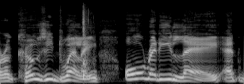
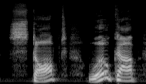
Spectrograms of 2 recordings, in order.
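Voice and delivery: ordinary delivery, nothing marked

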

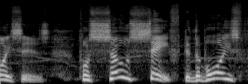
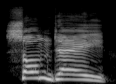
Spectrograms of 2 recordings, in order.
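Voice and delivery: higher-pitched henchman; a pleading question in a raised character voice; pirate Smee; 7 semitones higher than usual. A narrator's reading. Smee offers his cutlass to Hook, high henchman voice.

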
